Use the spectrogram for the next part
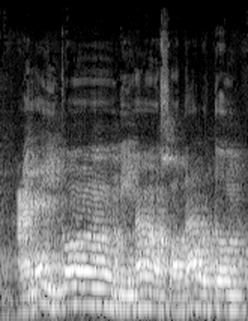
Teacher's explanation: Cara bacaan, kaedah bacaan sama sebiji macam iqlab, ya, sebiji sama macam iqlabnya, iaitu nun mati atau tanwin bertemu dengan ba, sama saja kaedah bacaan dia, dengung sebanyak 2 harakat, bibir tak rapat habis, ya, bibir tidak dirapatkan habis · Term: ikhfa syafawi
